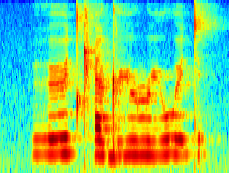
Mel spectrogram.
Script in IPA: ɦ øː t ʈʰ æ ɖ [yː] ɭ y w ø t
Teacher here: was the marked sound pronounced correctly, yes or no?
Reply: yes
